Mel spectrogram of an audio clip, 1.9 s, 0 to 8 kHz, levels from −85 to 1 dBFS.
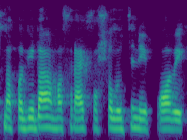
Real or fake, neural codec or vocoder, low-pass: fake; codec, 44.1 kHz, 3.4 kbps, Pupu-Codec; 7.2 kHz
